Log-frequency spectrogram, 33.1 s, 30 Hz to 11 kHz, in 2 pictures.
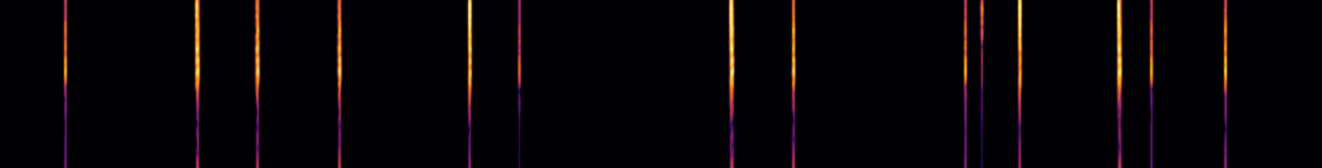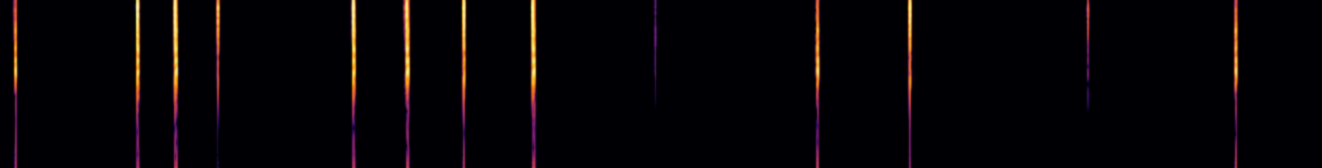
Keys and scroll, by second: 0.4 Delete, 8.1 ctrl+s, 15.0 ctrl+s, 22.8 ctrl+s.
